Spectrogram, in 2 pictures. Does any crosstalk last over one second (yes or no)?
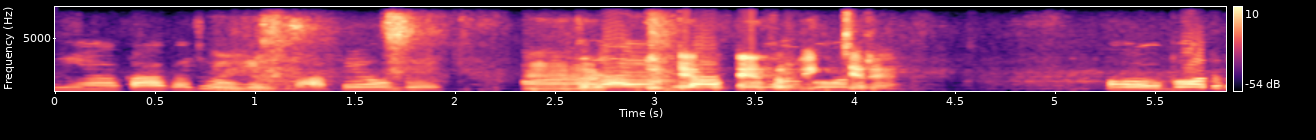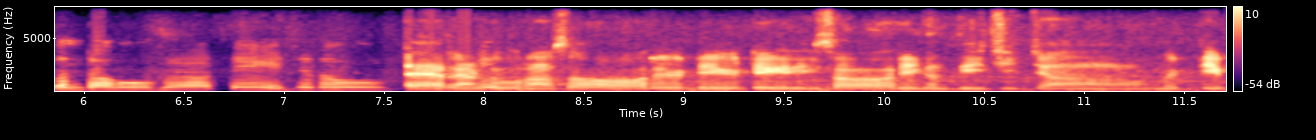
yes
